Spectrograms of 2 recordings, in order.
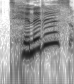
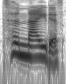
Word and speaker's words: tinnitus: So, is it tinnitus or is it tonightis? I've always said tonightis. Is that wrong? No, it's not. Either is correct technically.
